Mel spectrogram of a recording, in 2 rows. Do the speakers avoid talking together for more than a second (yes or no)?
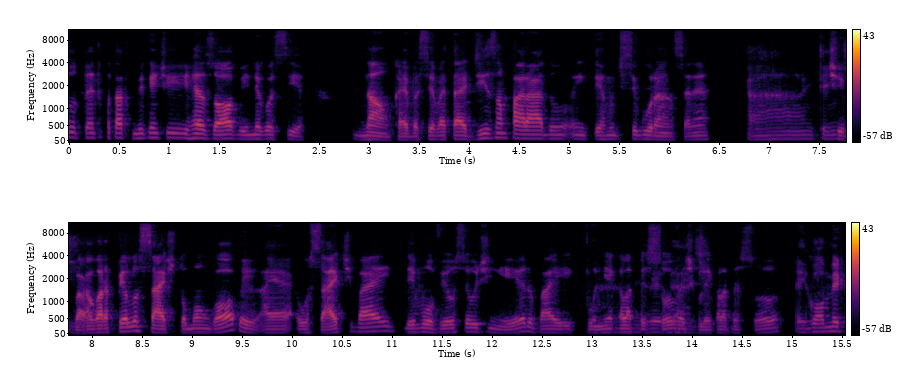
no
